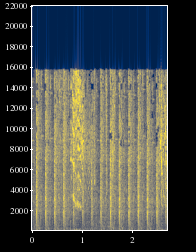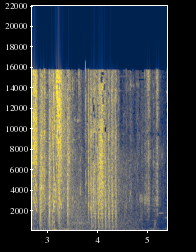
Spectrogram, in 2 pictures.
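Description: An automatic rifle fires in rapid bursts in a video game.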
